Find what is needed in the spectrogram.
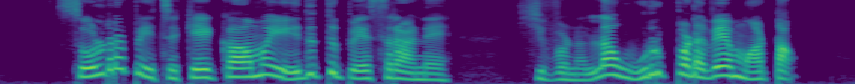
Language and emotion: Tamil, angry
